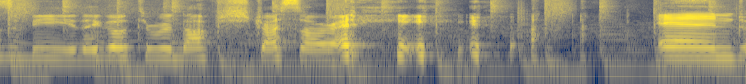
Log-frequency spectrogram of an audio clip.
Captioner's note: laughs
